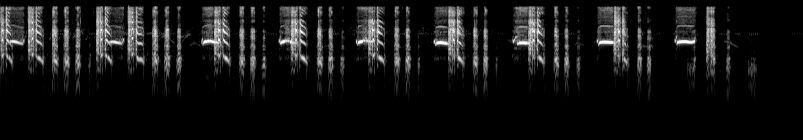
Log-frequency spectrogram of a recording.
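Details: Repeated grey francolin (teetar) calling, including the Iranian teetar voice: about eight phrases at roughly one per second, each starting with a clear whistled note followed by several harsh, rasping notes. The series stops abruptly near the end.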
